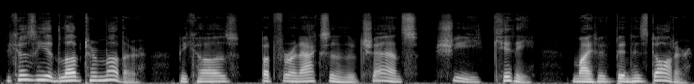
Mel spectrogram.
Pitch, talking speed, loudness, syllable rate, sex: 140 Hz, 175 wpm, -19 LUFS, 5.4 syllables/s, male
